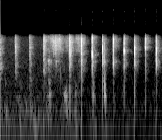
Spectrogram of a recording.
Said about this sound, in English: That's me clapping to myself and finding conviction here because I started that process for myself and I'm literally right in the throes of it.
